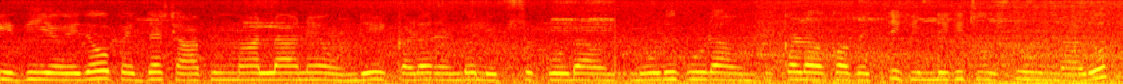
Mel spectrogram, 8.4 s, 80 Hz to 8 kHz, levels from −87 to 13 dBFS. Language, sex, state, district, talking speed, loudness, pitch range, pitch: Telugu, male, Andhra Pradesh, Krishna, 150 wpm, -17 LUFS, 235-250 Hz, 240 Hz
